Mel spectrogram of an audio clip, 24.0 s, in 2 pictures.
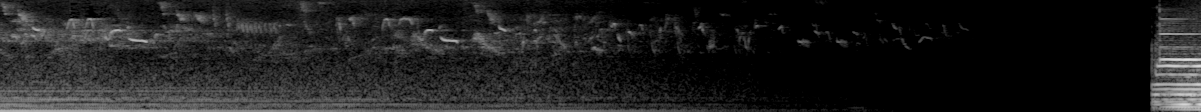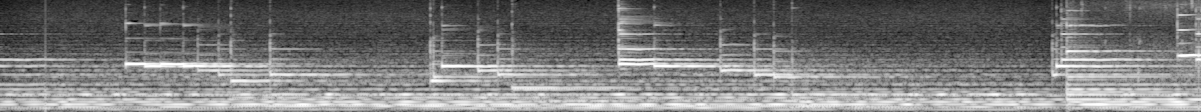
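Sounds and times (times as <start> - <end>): steady low hum: 0.0 - 7.3
small birds chirping: 0.0 - 9.8.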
